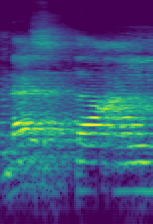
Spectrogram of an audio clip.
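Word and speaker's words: نَسْتَعِينُ: Kemudian nastain nastain sinnya ketika baca hati-hati jangan terputus nyambung kepada ta nas ta nas ta nasta jangan sampai wa iyyaka nastain astain ini putus ya kemudian ain ee Ee hati-hati juga jangan sampai tertukar dengan hamzah sehingga wa iyaka nastain tain ini tertukarnya huruf ain dengan ee bacaan ee dengan huruf hamzah dan huruf-huruf yang terakhir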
